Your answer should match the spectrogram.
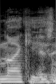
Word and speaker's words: Nike: The pronunciation is Nike. It's named after the Greek god of victory, Greek goddess of victory. And her name was pronounced Nike.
